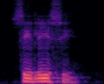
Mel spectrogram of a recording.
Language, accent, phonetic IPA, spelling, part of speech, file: Catalan, Valencia, [siˈli.si], silici, noun, LL-Q7026 (cat)-silici.wav
- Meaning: silicon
